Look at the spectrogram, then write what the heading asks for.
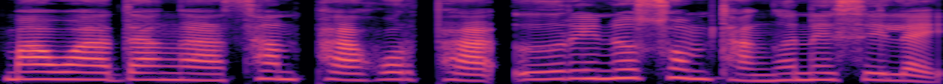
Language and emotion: Bodo, neutral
